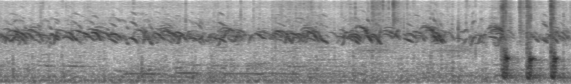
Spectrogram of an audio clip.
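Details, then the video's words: A brood of chicken chicks chirps in a steady stream of shrill, quick peeps, with several short low tones midway and a few sharp knocks near the end. "MURGI CHICKS CHIRPING SOUNDS color full hen baby chicks"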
